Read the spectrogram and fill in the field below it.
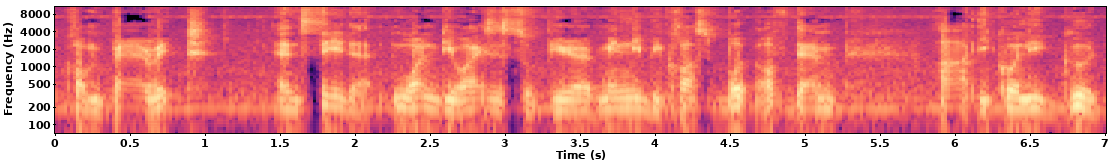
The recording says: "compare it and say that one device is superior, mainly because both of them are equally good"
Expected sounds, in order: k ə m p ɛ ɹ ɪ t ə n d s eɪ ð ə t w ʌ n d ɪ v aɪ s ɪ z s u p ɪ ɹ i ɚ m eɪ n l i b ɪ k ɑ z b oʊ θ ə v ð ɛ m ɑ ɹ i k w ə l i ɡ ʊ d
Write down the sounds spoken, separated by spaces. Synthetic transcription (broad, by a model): k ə m p ɛ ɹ ɪ t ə n s eɪ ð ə t w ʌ n d ɪ v aɪ s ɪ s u p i ɹ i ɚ m eɪ n l i b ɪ k ɑ s b oʊ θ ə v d ɛ m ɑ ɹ i k w ə l i ɡ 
